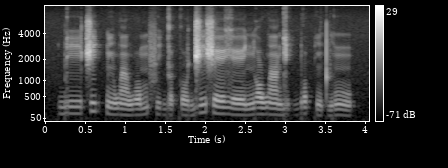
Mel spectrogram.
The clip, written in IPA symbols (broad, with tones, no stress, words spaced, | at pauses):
biː˨t͡ʃi˦ k͡pĩ˨wã˨wo˨˦m fi˨ ɡə˨ko˨ d͡ʒi˦ʃeː˧ɣeː˨ɲɔ˧ wã˧ɡi˨ɡ͡bo˦ kĩ˨tɡũ˦˨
